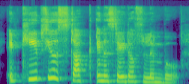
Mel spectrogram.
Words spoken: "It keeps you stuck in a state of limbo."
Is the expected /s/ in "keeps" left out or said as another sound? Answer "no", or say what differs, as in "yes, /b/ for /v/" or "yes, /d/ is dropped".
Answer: no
